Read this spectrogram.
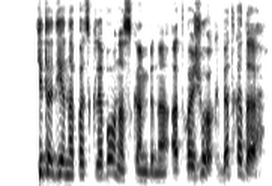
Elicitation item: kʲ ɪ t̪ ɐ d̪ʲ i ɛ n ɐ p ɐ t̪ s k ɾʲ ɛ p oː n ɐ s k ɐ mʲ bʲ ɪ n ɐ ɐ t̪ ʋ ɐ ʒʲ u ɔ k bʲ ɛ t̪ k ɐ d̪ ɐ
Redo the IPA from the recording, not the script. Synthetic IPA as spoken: kʲ ɪ t̪ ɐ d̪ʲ i ɛ n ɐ p ɐ t̪ s k lʲ ɛ b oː n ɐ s k ɐ mʲ bʲ ɪ n ɐ ɐ t̪ ʋ ɐ ʒʲ u ɔ k bʲ ɛ t̪ k ɐ d̪ ɐ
